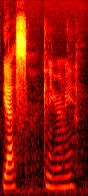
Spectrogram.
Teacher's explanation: she has a very like breathy voice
